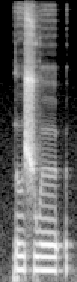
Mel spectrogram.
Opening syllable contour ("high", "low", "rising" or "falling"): low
